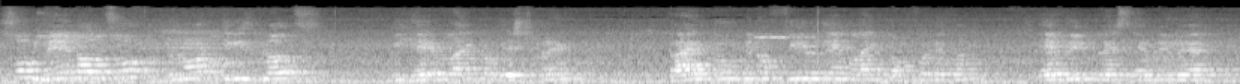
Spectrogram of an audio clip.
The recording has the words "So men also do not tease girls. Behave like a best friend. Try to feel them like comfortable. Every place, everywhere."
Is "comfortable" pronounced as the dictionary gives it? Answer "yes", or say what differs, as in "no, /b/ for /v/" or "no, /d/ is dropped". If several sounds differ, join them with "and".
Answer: no, /n/ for /l/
